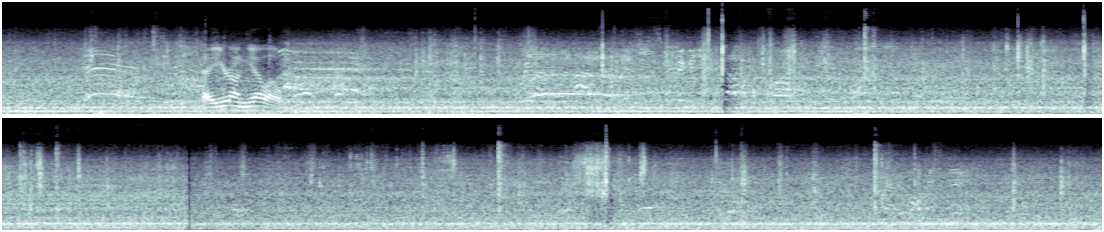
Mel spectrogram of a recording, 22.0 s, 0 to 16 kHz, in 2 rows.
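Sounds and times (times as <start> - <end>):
steady low hum: 0.0 - 22.0
faint shouting voices: 0.3 - 11.2.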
